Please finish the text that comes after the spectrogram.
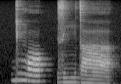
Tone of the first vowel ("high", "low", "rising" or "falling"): high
